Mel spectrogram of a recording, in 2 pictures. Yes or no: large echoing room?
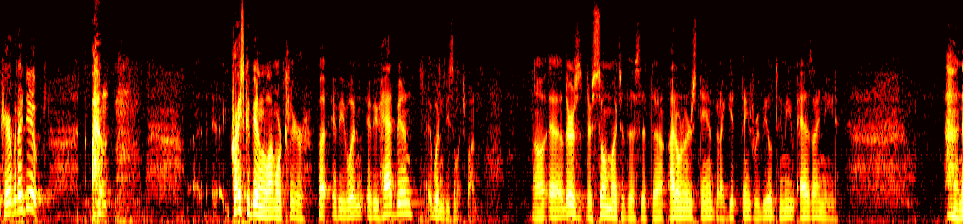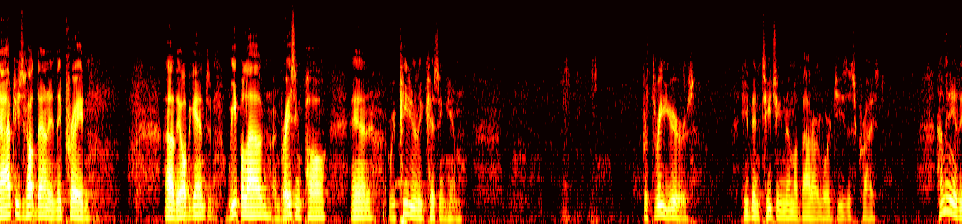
yes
